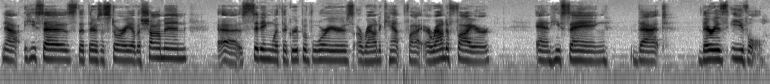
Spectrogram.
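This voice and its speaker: A woman's voice: lowish voice, flat delivery, a little slow, a bit bright. A woman co-hosting a podcast in casual conversation, blunt and salty-tongued, retelling things with animation and repeated phrases. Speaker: podcast co-host. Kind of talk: casual film discussion.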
